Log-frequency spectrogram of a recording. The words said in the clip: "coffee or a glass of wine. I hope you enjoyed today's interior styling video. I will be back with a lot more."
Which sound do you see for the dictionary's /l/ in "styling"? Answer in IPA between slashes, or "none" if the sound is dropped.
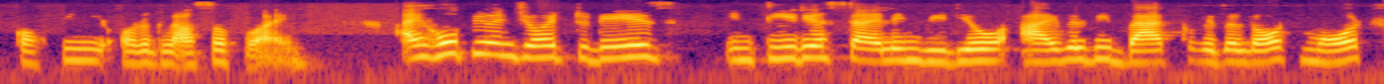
/l/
